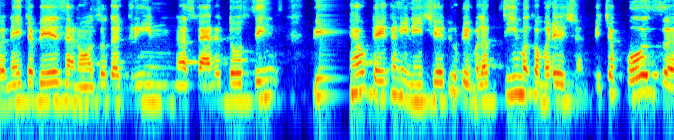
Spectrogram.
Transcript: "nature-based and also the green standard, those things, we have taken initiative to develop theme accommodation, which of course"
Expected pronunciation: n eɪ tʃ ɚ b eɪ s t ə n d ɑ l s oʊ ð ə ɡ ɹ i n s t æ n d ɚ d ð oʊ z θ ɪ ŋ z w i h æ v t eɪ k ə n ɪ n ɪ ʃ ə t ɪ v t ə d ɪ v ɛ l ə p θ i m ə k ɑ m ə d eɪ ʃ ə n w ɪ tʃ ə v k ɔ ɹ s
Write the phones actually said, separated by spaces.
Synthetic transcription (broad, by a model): n eɪ tʃ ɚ b eɪ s ə n d ɑ l s oʊ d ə ɡ ɹ i n s t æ n d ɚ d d oʊ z t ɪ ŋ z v i h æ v t eɪ k ə n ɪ n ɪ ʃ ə t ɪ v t d ɪ v ɛ l ə p t i m ə k ɑ m ə d eɪ ʃ ə n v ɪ tʃ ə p ɔ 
